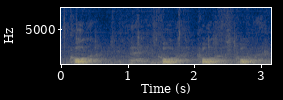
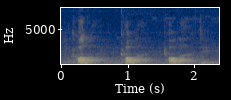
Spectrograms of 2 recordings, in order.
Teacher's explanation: the vowel in A, caw, has close lip rounding in modern RP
